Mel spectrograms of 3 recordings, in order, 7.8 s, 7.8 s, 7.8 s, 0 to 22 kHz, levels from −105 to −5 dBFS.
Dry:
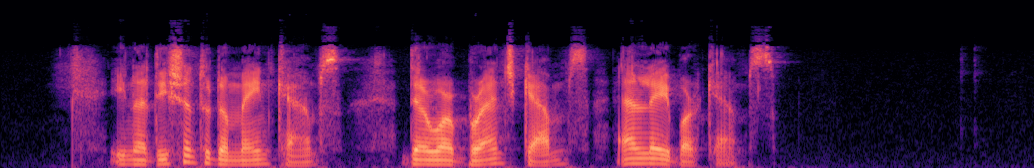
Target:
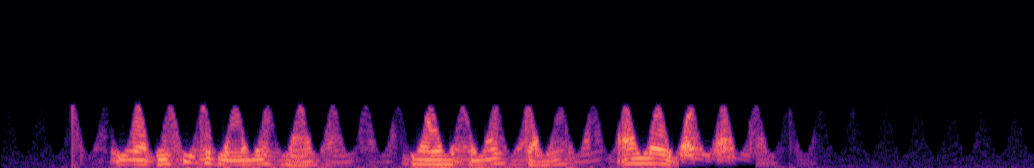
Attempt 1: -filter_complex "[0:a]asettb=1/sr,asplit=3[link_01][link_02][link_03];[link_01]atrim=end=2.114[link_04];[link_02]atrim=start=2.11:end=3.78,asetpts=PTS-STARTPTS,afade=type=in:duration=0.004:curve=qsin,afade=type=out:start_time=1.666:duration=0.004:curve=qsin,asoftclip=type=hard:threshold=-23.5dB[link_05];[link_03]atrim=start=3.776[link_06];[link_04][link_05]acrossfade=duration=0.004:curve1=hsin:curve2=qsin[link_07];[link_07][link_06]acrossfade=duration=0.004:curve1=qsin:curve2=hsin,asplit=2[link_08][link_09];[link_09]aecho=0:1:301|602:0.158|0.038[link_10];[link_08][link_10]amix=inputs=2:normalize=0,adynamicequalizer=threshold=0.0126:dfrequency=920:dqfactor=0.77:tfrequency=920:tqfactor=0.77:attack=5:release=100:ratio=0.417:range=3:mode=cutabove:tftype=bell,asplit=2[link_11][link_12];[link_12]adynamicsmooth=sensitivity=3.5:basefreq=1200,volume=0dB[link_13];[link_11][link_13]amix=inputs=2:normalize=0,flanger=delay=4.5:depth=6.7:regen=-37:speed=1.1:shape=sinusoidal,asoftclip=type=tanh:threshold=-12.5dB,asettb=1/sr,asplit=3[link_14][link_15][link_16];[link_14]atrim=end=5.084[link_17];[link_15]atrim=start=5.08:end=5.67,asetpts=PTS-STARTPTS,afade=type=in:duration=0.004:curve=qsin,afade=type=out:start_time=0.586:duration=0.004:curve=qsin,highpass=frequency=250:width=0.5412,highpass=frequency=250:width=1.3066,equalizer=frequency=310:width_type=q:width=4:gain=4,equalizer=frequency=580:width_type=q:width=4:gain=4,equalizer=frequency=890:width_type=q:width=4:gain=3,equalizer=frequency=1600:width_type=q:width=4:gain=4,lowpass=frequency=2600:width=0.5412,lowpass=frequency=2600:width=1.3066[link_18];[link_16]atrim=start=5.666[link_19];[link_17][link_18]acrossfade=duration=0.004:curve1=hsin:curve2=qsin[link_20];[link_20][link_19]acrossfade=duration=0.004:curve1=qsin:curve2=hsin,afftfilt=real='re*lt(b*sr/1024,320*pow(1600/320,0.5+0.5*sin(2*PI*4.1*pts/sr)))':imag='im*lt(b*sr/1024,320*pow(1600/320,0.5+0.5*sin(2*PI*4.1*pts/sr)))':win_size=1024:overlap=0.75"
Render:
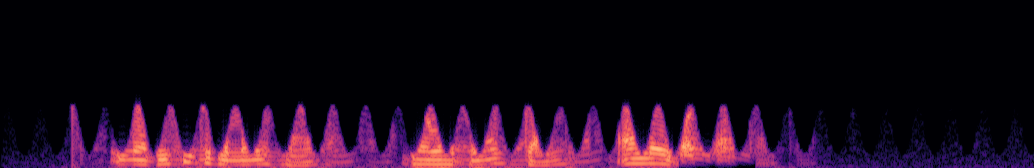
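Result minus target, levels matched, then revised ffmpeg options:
soft clipping: distortion −11 dB
-filter_complex "[0:a]asettb=1/sr,asplit=3[link_01][link_02][link_03];[link_01]atrim=end=2.114[link_04];[link_02]atrim=start=2.11:end=3.78,asetpts=PTS-STARTPTS,afade=type=in:duration=0.004:curve=qsin,afade=type=out:start_time=1.666:duration=0.004:curve=qsin,asoftclip=type=hard:threshold=-23.5dB[link_05];[link_03]atrim=start=3.776[link_06];[link_04][link_05]acrossfade=duration=0.004:curve1=hsin:curve2=qsin[link_07];[link_07][link_06]acrossfade=duration=0.004:curve1=qsin:curve2=hsin,asplit=2[link_08][link_09];[link_09]aecho=0:1:301|602:0.158|0.038[link_10];[link_08][link_10]amix=inputs=2:normalize=0,adynamicequalizer=threshold=0.0126:dfrequency=920:dqfactor=0.77:tfrequency=920:tqfactor=0.77:attack=5:release=100:ratio=0.417:range=3:mode=cutabove:tftype=bell,asplit=2[link_11][link_12];[link_12]adynamicsmooth=sensitivity=3.5:basefreq=1200,volume=0dB[link_13];[link_11][link_13]amix=inputs=2:normalize=0,flanger=delay=4.5:depth=6.7:regen=-37:speed=1.1:shape=sinusoidal,asoftclip=type=tanh:threshold=-22.5dB,asettb=1/sr,asplit=3[link_14][link_15][link_16];[link_14]atrim=end=5.084[link_17];[link_15]atrim=start=5.08:end=5.67,asetpts=PTS-STARTPTS,afade=type=in:duration=0.004:curve=qsin,afade=type=out:start_time=0.586:duration=0.004:curve=qsin,highpass=frequency=250:width=0.5412,highpass=frequency=250:width=1.3066,equalizer=frequency=310:width_type=q:width=4:gain=4,equalizer=frequency=580:width_type=q:width=4:gain=4,equalizer=frequency=890:width_type=q:width=4:gain=3,equalizer=frequency=1600:width_type=q:width=4:gain=4,lowpass=frequency=2600:width=0.5412,lowpass=frequency=2600:width=1.3066[link_18];[link_16]atrim=start=5.666[link_19];[link_17][link_18]acrossfade=duration=0.004:curve1=hsin:curve2=qsin[link_20];[link_20][link_19]acrossfade=duration=0.004:curve1=qsin:curve2=hsin,afftfilt=real='re*lt(b*sr/1024,320*pow(1600/320,0.5+0.5*sin(2*PI*4.1*pts/sr)))':imag='im*lt(b*sr/1024,320*pow(1600/320,0.5+0.5*sin(2*PI*4.1*pts/sr)))':win_size=1024:overlap=0.75"

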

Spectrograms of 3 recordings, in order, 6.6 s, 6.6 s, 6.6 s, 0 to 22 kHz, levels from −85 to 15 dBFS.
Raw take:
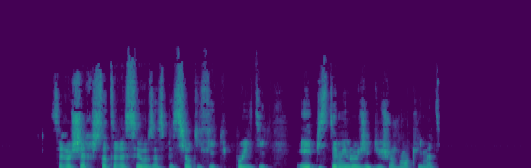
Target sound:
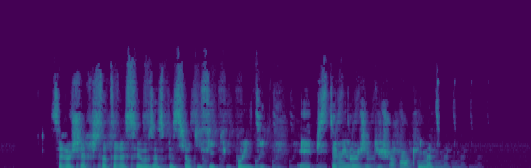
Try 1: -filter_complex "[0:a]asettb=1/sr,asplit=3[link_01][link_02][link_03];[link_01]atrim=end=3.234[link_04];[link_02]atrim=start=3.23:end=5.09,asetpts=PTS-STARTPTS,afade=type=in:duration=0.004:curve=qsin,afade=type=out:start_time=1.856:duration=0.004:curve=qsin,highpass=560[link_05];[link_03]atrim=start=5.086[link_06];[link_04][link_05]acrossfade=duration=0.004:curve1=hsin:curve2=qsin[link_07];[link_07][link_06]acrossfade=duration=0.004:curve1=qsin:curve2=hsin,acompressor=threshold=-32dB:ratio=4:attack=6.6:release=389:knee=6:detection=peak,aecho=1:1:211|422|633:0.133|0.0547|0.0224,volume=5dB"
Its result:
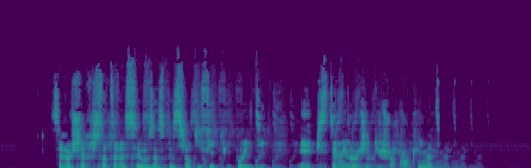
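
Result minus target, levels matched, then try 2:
downward compressor: peak gain reduction −5.5 dB
-filter_complex "[0:a]asettb=1/sr,asplit=3[link_01][link_02][link_03];[link_01]atrim=end=3.234[link_04];[link_02]atrim=start=3.23:end=5.09,asetpts=PTS-STARTPTS,afade=type=in:duration=0.004:curve=qsin,afade=type=out:start_time=1.856:duration=0.004:curve=qsin,highpass=560[link_05];[link_03]atrim=start=5.086[link_06];[link_04][link_05]acrossfade=duration=0.004:curve1=hsin:curve2=qsin[link_07];[link_07][link_06]acrossfade=duration=0.004:curve1=qsin:curve2=hsin,acompressor=threshold=-39dB:ratio=4:attack=6.6:release=389:knee=6:detection=peak,aecho=1:1:211|422|633:0.133|0.0547|0.0224,volume=5dB"

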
